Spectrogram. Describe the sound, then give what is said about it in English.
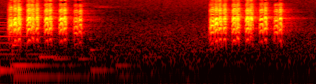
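Acorn woodpecker calls: two loud bursts of about six harsh, rapid, rhythmic squawking notes each, separated by roughly a second of near silence, with no voices. “Acorn woodpeckers love their acorns, so much so that they'll go to war over them.”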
